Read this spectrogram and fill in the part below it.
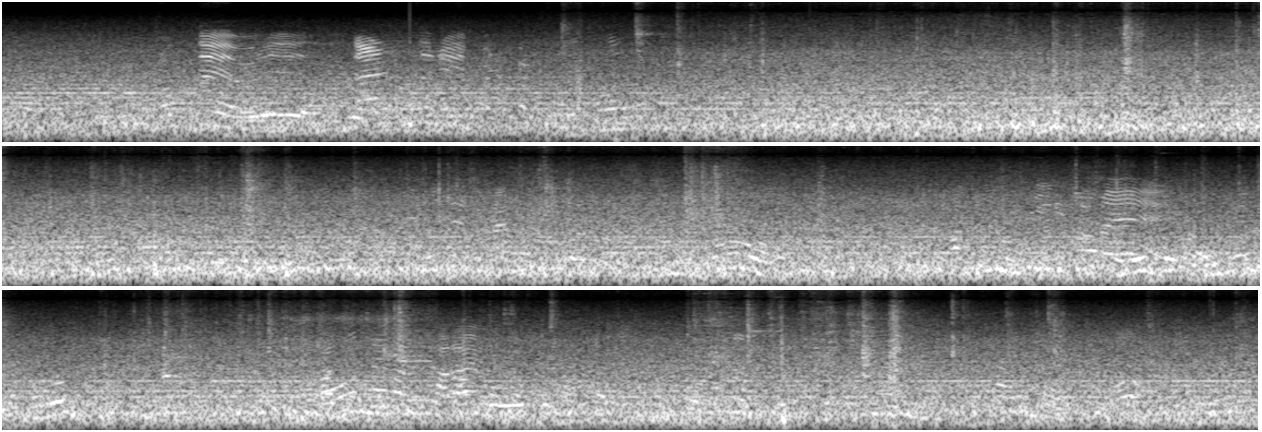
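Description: Young women chat nearby.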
